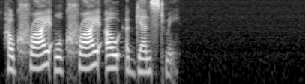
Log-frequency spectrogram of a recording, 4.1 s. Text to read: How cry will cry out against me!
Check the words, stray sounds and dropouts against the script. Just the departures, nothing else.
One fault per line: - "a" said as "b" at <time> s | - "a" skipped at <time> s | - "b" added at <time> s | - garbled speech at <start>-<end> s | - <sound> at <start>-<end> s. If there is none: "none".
none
